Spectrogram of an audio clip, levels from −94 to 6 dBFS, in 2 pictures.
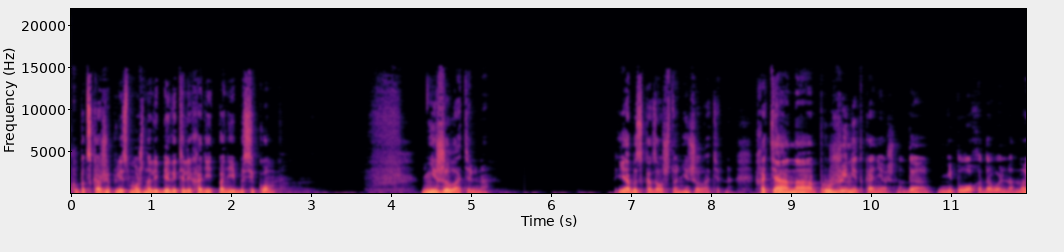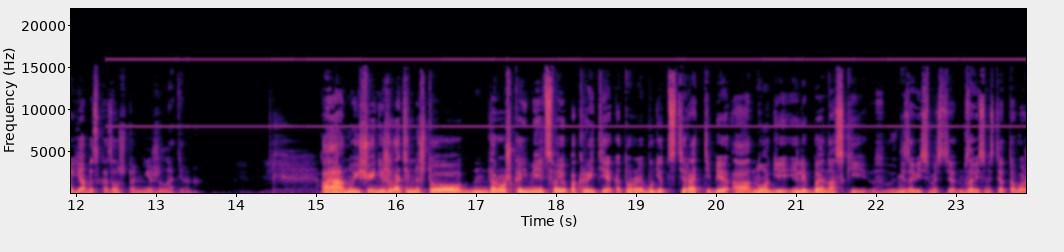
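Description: From 12.36 s to the end, a thin, steady whine sits behind the speech at 8 kHz, strongest at 16 kHz and roughly 30 dB below the speech. This is USB whine: the bus draws current in 125-microsecond microframes, and that pulsing leaks in through power or ground.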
